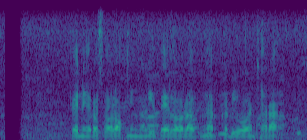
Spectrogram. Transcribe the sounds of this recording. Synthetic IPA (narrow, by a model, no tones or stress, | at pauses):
fɛniɾʊsɔlɔk̚niŋalit̪ɛlɔlat̪narkərdiwawaɲt͡ʃaɾa̰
